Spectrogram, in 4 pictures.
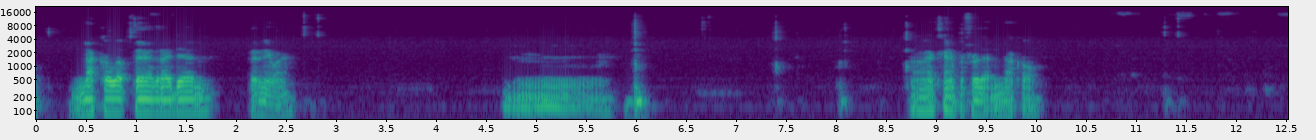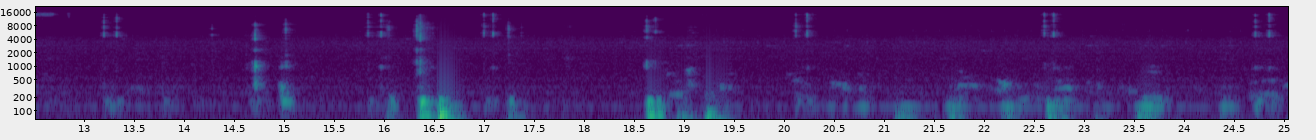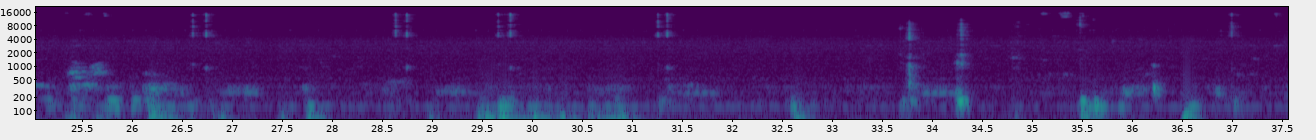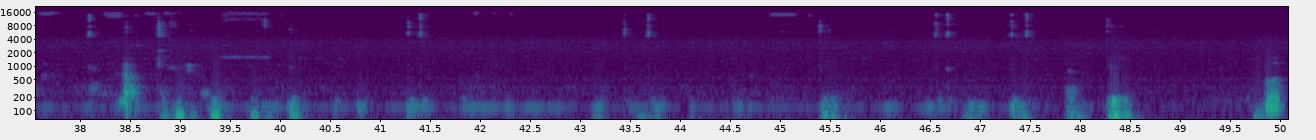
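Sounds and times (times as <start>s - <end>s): computer mouse clicks: 2.6s - 3.0s, 5.9s - 6.8s, 7.4s - 8.8s, 11.2s - 13.5s, 14.2s - 15.2s, 15.8s - 17.4s, 18.6s - 18.9s, 20.1s - 20.4s, 22.6s - 22.9s, 24.6s - 25.9s, 26.5s - 27.0s, 28.6s - 28.9s, 29.6s - 30.0s, 31.2s - 31.6s, 33.7s - 34.5s, 35.2s - 36.3s, 36.9s - 40.3s, 41.2s - 42.1s, 43.4s - 43.9s, 46.5s - 47.6s.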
